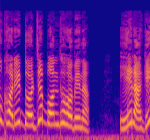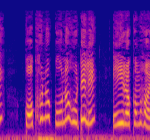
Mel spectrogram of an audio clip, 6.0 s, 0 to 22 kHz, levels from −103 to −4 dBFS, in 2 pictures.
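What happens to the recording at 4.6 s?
Nothing goes wrong at 4.6 s; the speech carries on intact through that moment, with no dropout, click or distortion.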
